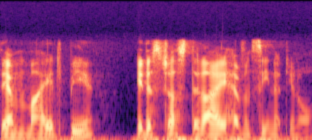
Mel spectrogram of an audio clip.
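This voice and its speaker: This man has a non-native accent. His intonation stays fairly even. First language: not English. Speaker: gaming content creator. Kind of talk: gameplay review commentary. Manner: halting, many fillers.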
